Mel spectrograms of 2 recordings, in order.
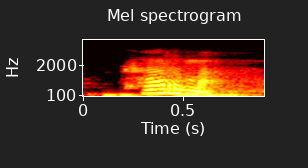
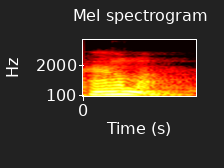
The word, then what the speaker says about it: karma: And you pronounce karma, not karma, because in Sanskrit the R must be pronounced.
